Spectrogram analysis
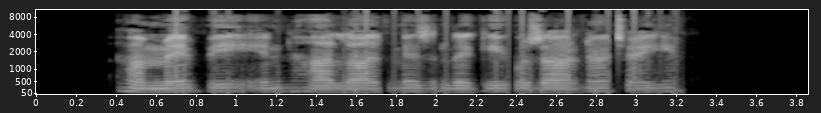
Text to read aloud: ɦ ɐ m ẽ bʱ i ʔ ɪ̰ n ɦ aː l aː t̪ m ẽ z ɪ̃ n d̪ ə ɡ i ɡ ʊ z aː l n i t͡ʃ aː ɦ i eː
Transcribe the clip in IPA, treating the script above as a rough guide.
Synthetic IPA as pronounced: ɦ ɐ m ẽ bʱ i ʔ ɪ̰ n ɦ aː l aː t̪ m ẽ z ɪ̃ n d̪ ə ɡ i ɡ ʊ z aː ɾ n a t͡ʃ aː ɦ i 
